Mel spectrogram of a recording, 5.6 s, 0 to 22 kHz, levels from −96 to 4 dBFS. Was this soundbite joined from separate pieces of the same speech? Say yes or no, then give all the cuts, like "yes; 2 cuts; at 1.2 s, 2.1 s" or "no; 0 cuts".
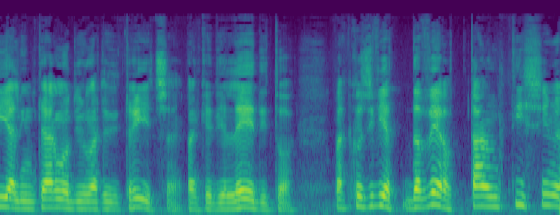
yes; 3 cuts; at 1.0 s, 1.9 s, 3.5 s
